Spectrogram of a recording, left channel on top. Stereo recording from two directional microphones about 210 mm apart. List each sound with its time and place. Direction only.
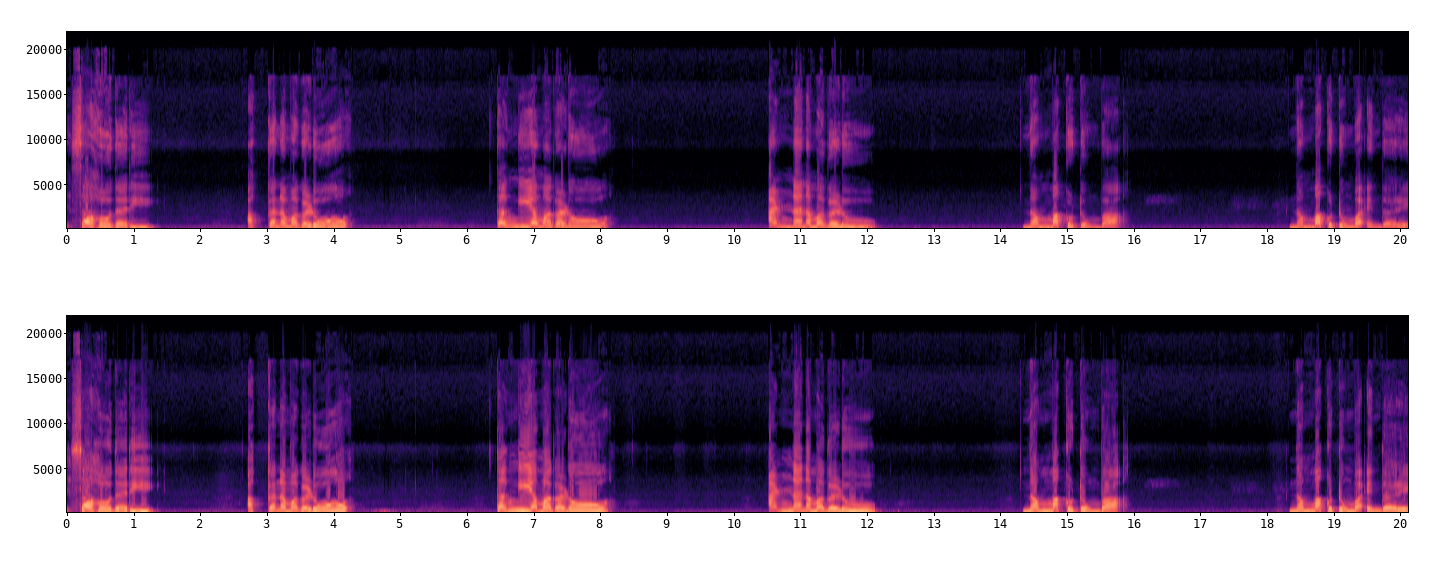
0.0 s a child's voice: 30° right (ahead or behind)
2.6 s a child's voice: 30° right (ahead or behind)
6.4 s a child's voice: 30° right (ahead or behind)
10.5 s a woman's voice: 25° right (ahead or behind)
14.3 s a woman's voice: 30° right (ahead or behind)
18.3 s a woman's voice: 25° right (ahead or behind)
